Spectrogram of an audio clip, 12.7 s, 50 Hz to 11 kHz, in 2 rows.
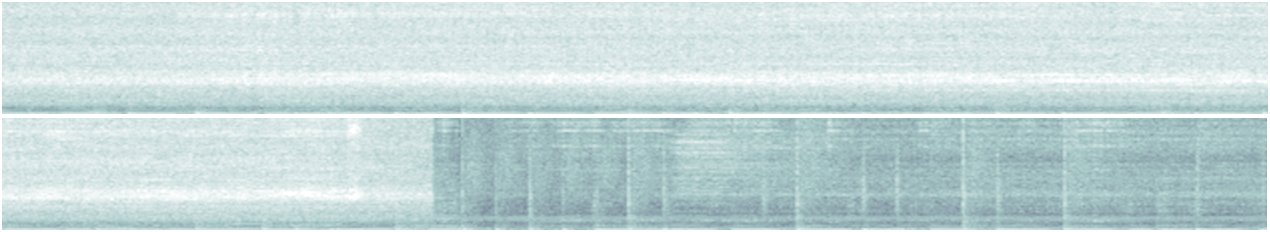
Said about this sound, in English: I'm gonna polish the steel rods with 400 grit sandpaper, followed by 4F pumice and mineral oil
